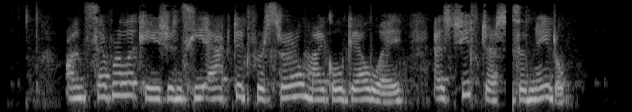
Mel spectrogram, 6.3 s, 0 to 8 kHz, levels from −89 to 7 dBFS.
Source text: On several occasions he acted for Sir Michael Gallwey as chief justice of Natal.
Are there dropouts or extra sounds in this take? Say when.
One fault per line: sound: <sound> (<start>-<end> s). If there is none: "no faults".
sound: dropout (5.1-5.1 s)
